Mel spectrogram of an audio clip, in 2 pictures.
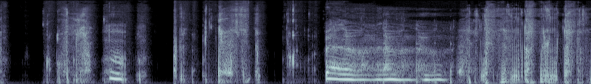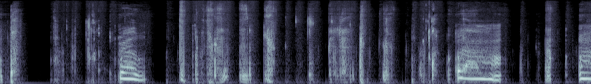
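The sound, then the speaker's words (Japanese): Crunchy chewing and biting as someone eats the last bite of food, with many irregular moist crunches and short bursts of mastication. Brief vocal sounds break in between, and the loudness stays fairly steady with small gaps. “ではお言葉に甘えて、最後の一口まで全部頂戴しますね。”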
